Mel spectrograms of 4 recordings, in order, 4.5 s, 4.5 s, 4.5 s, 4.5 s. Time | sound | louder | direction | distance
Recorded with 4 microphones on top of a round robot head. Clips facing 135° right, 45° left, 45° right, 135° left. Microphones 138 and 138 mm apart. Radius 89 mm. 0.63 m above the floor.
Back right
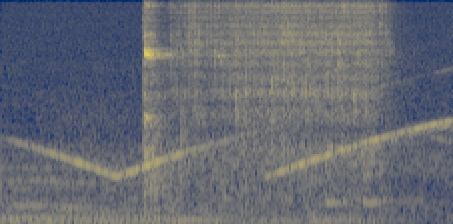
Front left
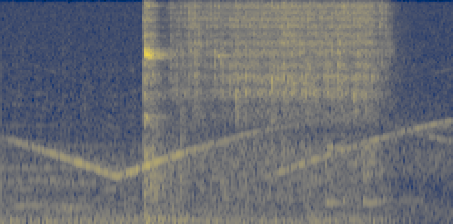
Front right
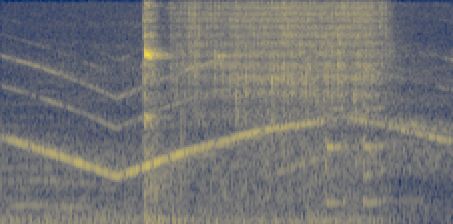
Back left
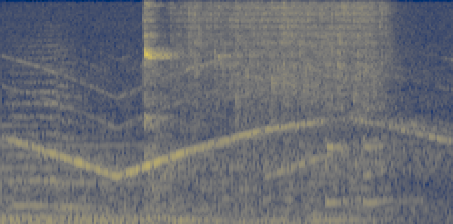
1.4 | a running tap | front left 3 dB, front right 6 dB | 30° right | 1.9 m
